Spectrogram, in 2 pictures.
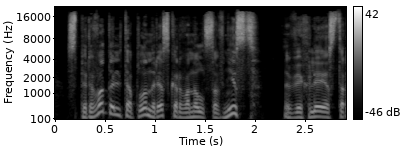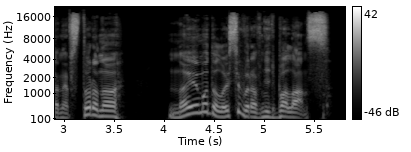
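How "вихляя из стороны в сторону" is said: plain reading voice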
